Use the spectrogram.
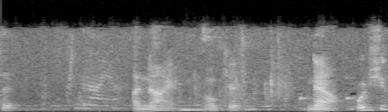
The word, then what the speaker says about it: Anaya: And you pronounce it? Naya. Anaya.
